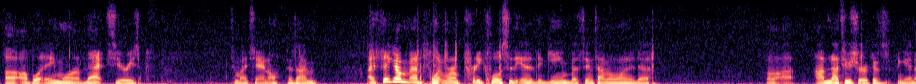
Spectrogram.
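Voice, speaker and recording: A man's voice: medium pitch, darkish tone, slight background noise, low-quality recording. A man giving a casual channel update as a gaming YouTuber, rambling and hesitant with many fillers, restarts and casual swearing.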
